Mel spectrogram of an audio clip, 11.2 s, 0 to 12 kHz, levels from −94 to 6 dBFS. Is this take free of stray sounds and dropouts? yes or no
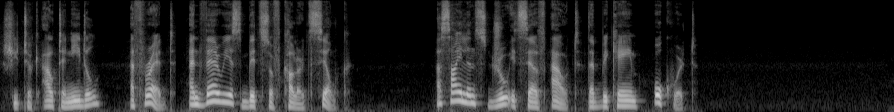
yes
